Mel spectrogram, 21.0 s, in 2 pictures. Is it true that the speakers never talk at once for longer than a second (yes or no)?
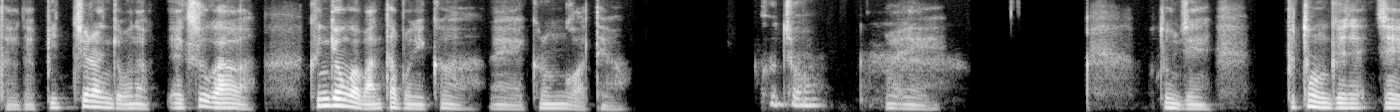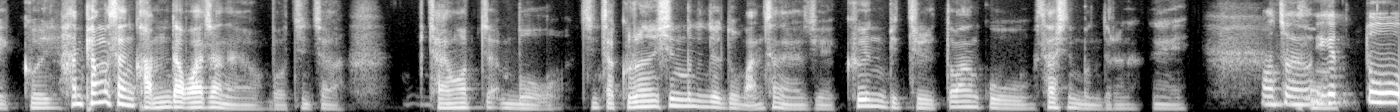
yes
